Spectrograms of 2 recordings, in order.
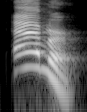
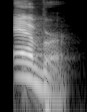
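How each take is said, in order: First: "Ever" shouted high and loud as its own word; emphatic repeat. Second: Said in the usual way. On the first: Shown as a demonstration. Host insisting to Hemi it was amazing, loud emphatic repeat. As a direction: punch "Ever" hard.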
